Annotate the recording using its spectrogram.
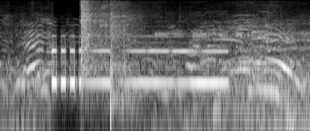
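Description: BMX start-gate cadence: a few quick beeps, then a long steady tone about a second in, with the metal start gate slamming down at the start of the long tone. Riders' and spectators' shouts follow as the riders roll off.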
